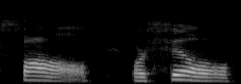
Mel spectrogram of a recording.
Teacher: the dark l is at the ends of syllables like fall or phil right and it's a vowel sound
